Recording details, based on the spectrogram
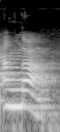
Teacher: कंठ और नासिका दोनों के सहयोग से बोला जाता है अंग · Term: कंठ नासिका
